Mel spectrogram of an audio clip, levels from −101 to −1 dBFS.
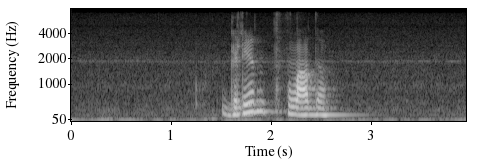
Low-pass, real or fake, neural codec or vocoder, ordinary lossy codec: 7.2 kHz; real; none; none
